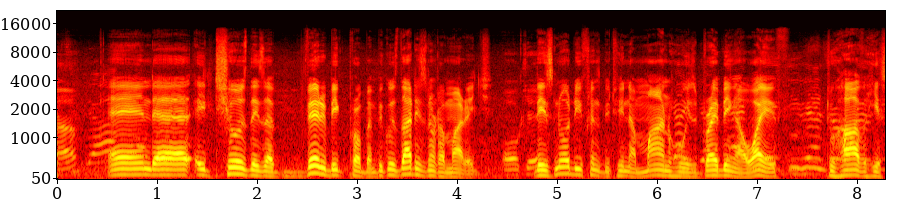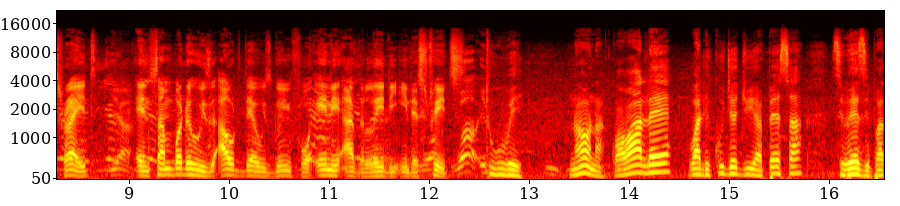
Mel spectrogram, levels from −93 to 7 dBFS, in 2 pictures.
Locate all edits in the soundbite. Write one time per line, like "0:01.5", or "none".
0:12.5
